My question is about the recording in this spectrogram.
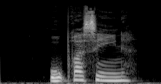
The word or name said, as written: operascene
